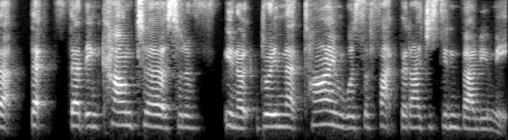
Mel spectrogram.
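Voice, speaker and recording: A woman speaks with a South African accent and a fairly high pitch. Her pitch varies in an ordinary way. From South Africa, Cape Town. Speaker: dietitian. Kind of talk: interview.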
